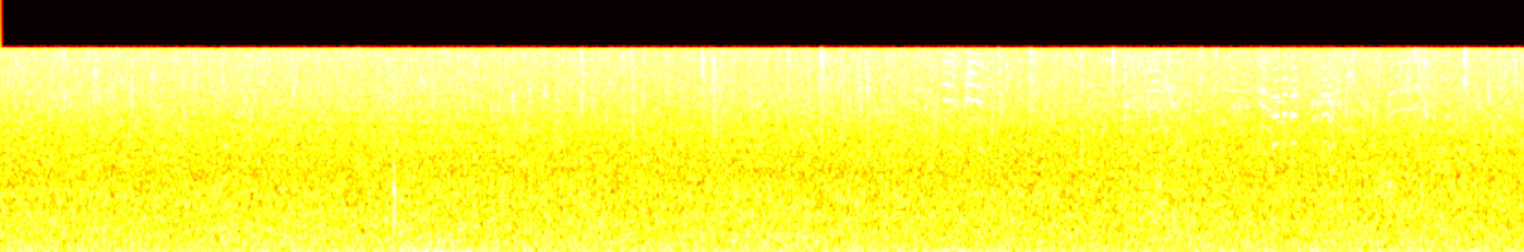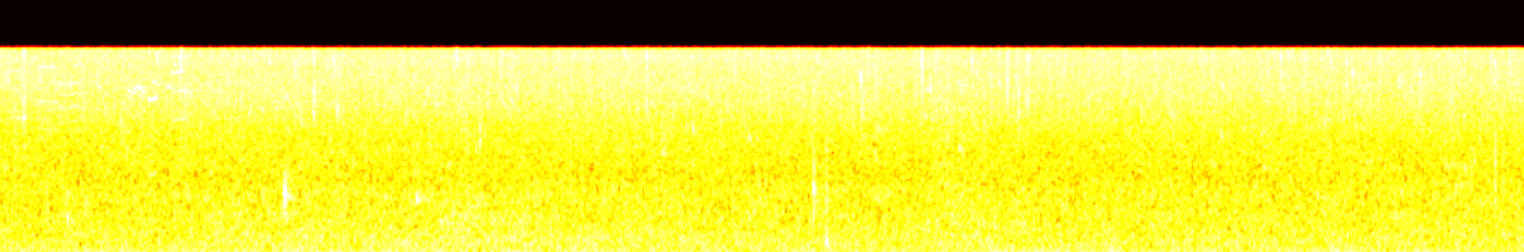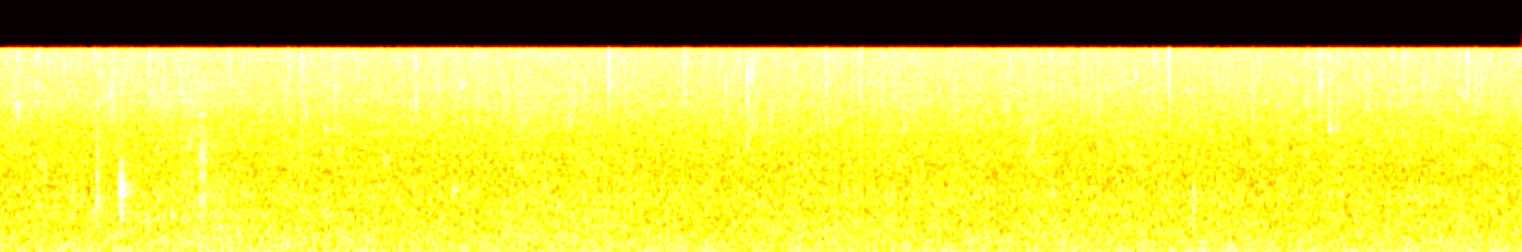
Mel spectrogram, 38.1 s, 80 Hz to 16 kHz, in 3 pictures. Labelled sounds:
10.5	11.9	Pacific white-sided dolphin, 2.8 to 4.0 kHz
13.1	13.4	Pacific white-sided dolphin, 4.5 to 4.8 kHz

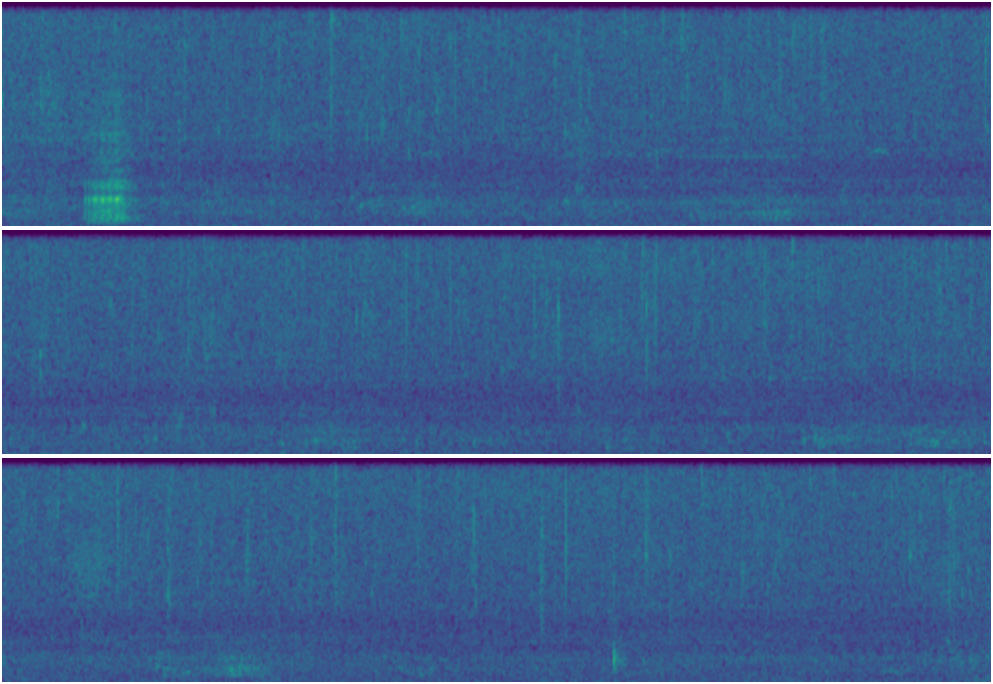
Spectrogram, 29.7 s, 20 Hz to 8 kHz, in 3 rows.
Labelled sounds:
0.8	1.2	croaking sound likely from a nearby submerged object, 0.88 to 1.1 kHz

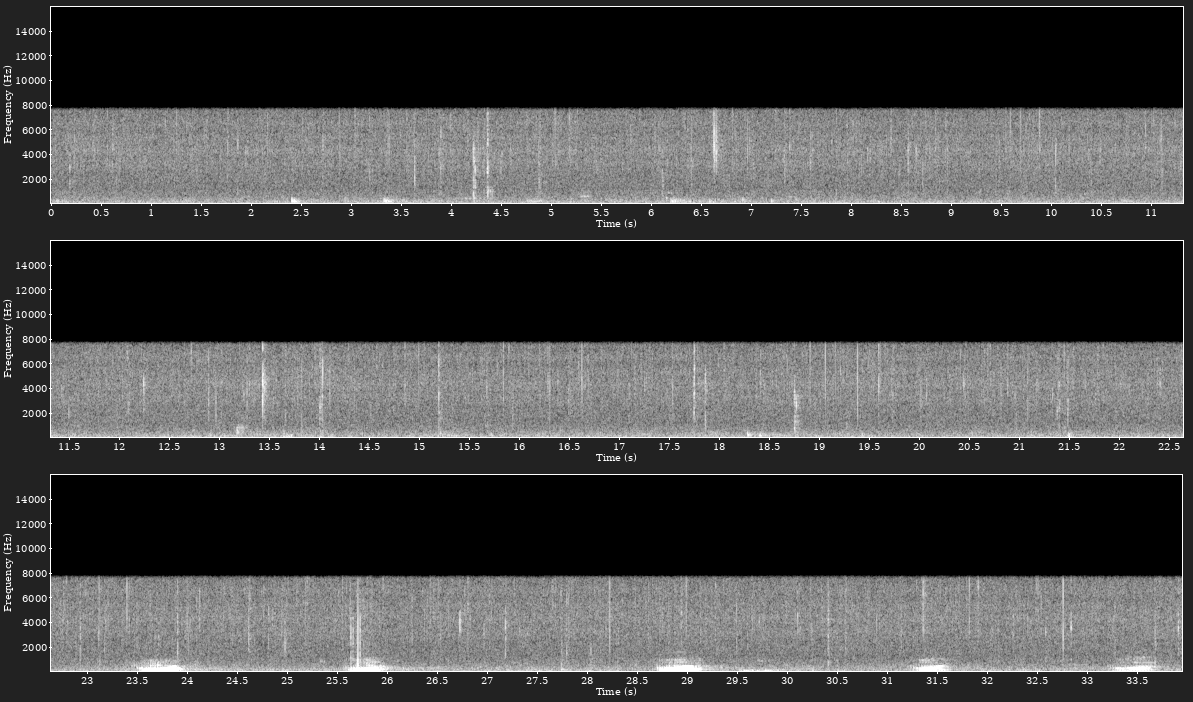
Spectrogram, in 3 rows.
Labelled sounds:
28.7	29.0	humpback whale, 0.91 to 1.1 kHz

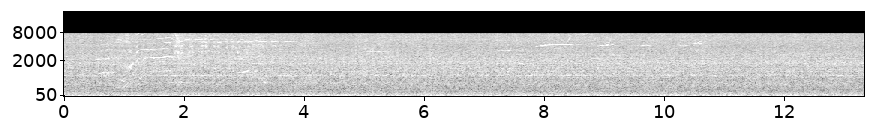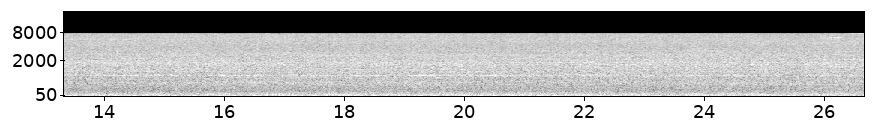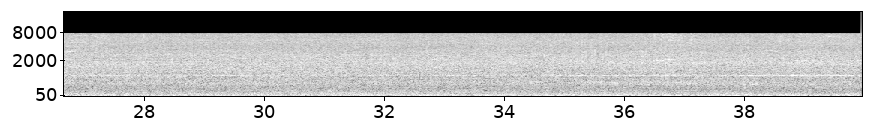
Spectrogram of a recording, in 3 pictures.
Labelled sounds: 7.8	8.8	killer whale, southern resident, 3.7 to 7.6 kHz
26.0	27.3	killer whale, southern resident, 6.1 to 7.7 kHz

